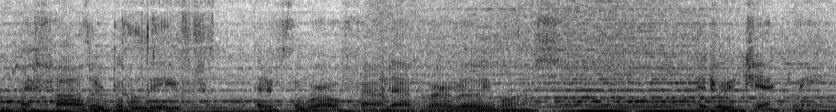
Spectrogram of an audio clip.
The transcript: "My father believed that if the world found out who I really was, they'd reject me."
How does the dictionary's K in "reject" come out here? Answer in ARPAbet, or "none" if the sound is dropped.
K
